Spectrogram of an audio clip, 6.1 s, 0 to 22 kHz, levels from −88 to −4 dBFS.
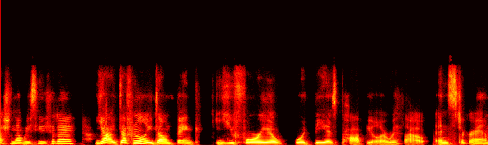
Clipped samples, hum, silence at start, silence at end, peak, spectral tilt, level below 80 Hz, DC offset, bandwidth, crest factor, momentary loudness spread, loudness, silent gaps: under 0.1%; none; 0 s; 0 s; -4 dBFS; -4.5 dB/octave; -70 dBFS; under 0.1%; 12.5 kHz; 18 dB; 11 LU; -22 LUFS; none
